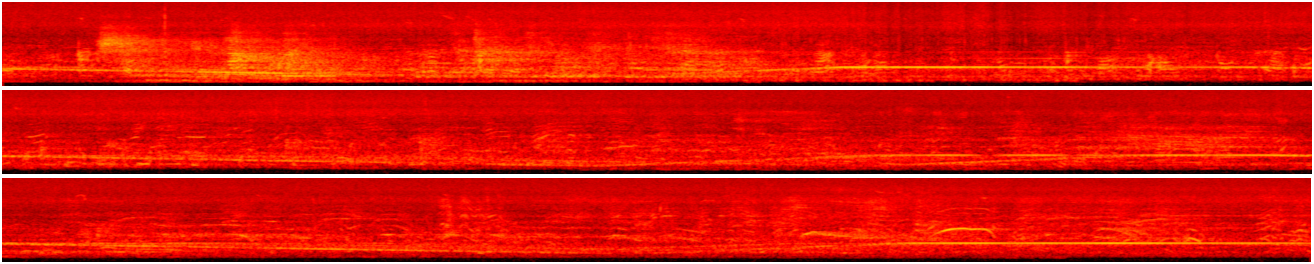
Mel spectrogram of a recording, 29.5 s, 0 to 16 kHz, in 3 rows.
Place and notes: Hofmannstraße, Dresden, Deutschland - Bundesweiter Probealarmtag Sierene und Schulhof mit Kindern
Schulhof mit Kindern
Bundesweiter Probealarm 11:00 Sierene auf Schuldach und andere im Hintergrund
